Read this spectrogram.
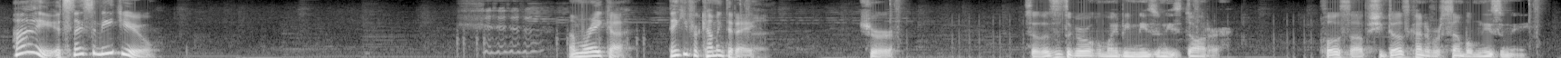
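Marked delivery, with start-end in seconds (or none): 0.2-7.6 bright, very upbeat voice, high and swooping. Voicing a hostess greeting a customer for the first time, in a very upbeat Ai voice. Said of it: "I'm gonna give her like a very upbeat voice".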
